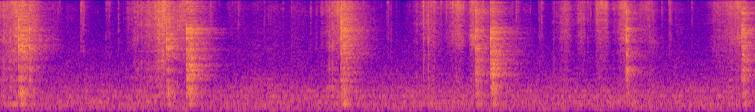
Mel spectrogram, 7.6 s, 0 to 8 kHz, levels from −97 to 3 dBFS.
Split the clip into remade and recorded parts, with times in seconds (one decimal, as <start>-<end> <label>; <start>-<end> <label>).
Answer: 0.0-5.7 recorded; 5.7-6.2 remade; 6.2-7.6 recorded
